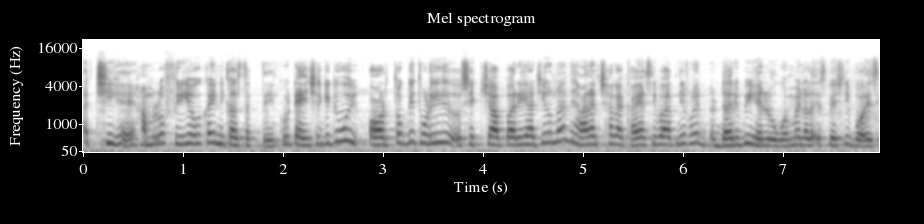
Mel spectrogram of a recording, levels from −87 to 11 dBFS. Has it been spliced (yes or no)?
no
